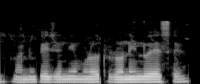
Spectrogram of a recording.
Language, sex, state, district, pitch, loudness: Assamese, male, Assam, Hailakandi, 120 Hz, -15 LUFS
